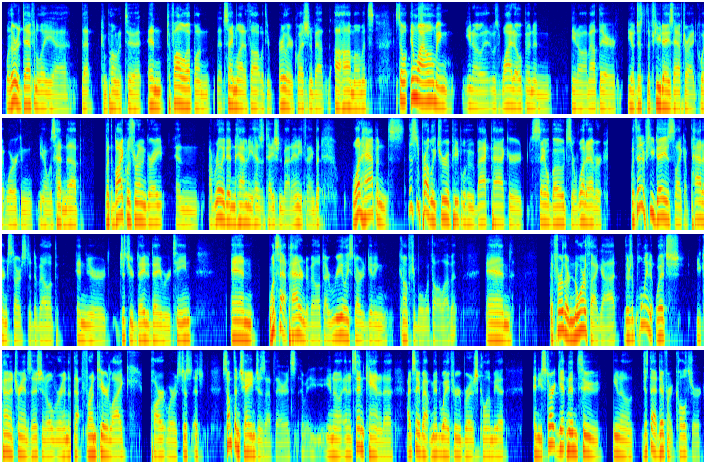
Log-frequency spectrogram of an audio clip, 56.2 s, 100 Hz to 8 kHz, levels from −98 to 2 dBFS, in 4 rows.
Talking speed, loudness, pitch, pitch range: 185 wpm, -27 LUFS, 125 Hz, 115-140 Hz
